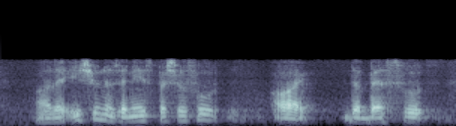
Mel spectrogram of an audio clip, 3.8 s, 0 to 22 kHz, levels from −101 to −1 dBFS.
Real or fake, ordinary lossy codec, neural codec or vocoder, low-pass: fake; none; codec, 16 kHz, 0.4 kbps, LongCat-Audio-Codec; 3.6 kHz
